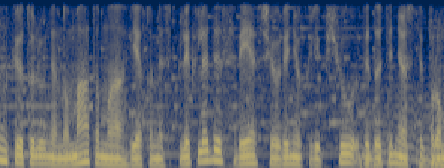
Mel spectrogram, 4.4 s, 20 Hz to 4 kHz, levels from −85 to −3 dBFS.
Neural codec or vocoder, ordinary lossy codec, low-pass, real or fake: none; Opus, 32 kbps; 3.6 kHz; real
